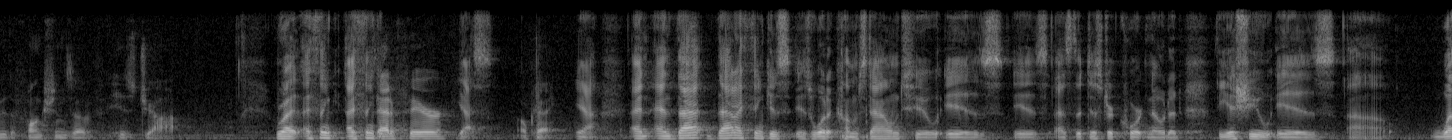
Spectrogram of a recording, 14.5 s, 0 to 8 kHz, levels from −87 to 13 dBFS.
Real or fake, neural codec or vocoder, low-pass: real; none; 7.2 kHz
